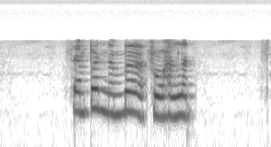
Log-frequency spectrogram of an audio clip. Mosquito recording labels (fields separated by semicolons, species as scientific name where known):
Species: no mosquito; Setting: cup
